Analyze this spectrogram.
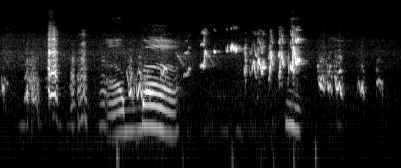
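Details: Myna (shalik) mixing a gurgling, wavering nasal note with high squeaky whistles and quick clicking chatter, the phrases varied and irregular.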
